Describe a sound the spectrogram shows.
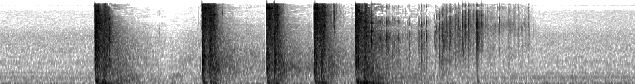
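A revolver fires several loud shots that echo.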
